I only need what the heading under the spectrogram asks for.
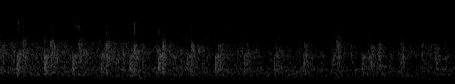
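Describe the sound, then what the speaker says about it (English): Sustained applause from a hall of school students at a meritorious students' felicitation function, a steady, dense wash of clapping at moderate distance with no talk over it. "can we have a louder round of applause for sir standing?"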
